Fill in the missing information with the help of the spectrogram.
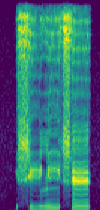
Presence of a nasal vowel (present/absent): present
